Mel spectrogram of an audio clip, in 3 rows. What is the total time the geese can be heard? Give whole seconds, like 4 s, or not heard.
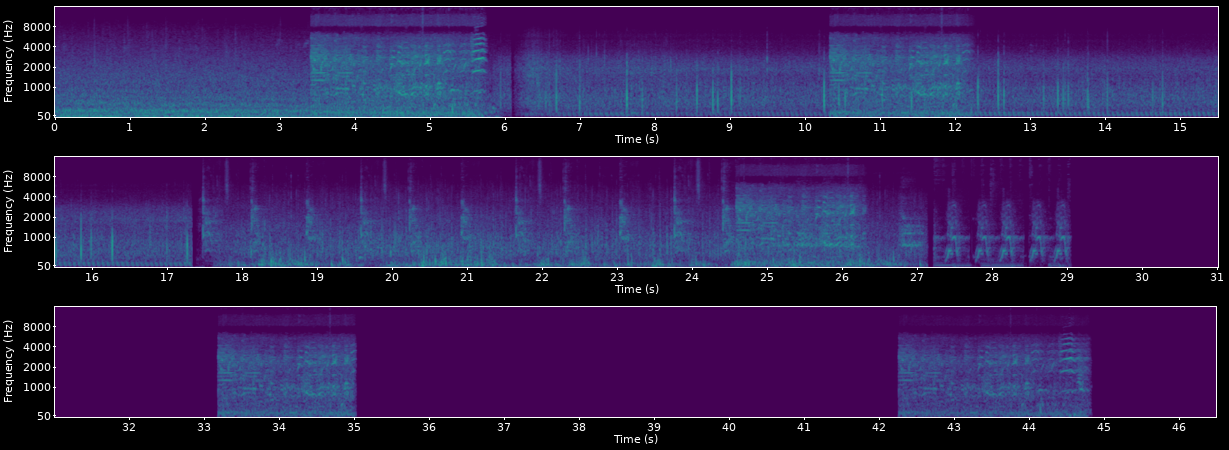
11 s.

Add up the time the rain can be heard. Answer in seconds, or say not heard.
27 s.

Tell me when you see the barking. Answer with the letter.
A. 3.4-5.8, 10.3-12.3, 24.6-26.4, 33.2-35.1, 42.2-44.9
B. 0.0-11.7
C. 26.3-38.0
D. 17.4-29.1
D.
